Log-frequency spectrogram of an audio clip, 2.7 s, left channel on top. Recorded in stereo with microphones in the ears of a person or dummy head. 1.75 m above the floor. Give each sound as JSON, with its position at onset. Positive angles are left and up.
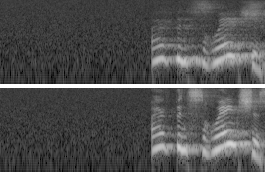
{"t": 1.5, "sound": "a woman speaking", "side_deg": -75, "distance_m": 1.5}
